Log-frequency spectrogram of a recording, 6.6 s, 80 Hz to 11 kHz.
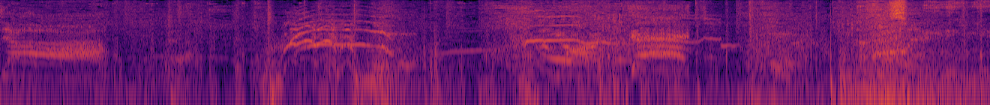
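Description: Roach the horse in The Witcher 3 whinnies in rising, wavering calls amid hoof clatter, gunfire-like bangs and a busy game scene, with voices talking over the noise.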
